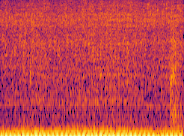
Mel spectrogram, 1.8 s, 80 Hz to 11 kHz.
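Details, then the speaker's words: Renault 8 with a swapped-in 1397cc C2J engine, points ignition, Renault 8S carburettor, tubular manifold and custom exhaust: even, steady low putter with regular firing pulses and no knocks or misses; normal idle. "not sure how much you can hear sounds good to me"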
